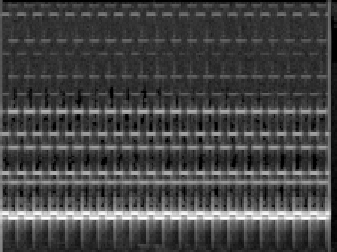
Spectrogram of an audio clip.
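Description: Rapid, repeated high-pitched electronic beeping: a baby breathing monitor alarm warning of a pause in breathing.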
